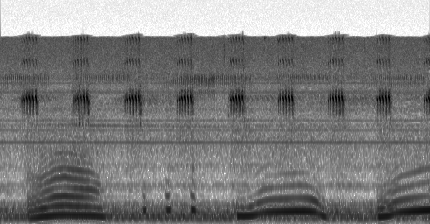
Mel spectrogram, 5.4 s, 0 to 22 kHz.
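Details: Hyena contact calling by Aggro and Spoon on the Nkorho camera, Sabi Sands, South Africa, 08 09 2022: three deep, drawn-out whoops, the later ones rising in pitch, separated by quiet gaps filled with chirping crickets.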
